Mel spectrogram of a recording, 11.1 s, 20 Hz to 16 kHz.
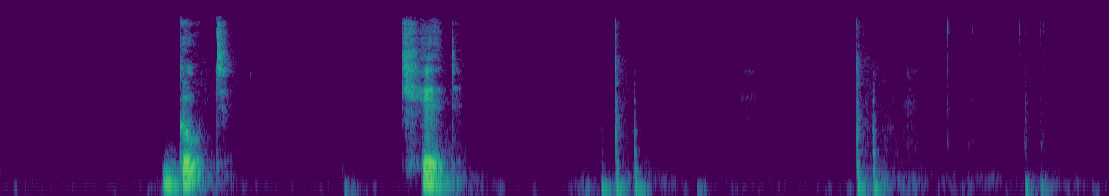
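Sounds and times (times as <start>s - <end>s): faint sharp clicks and taps: 8.5s - 10.7s.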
